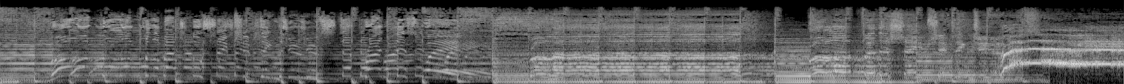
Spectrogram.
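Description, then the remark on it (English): A goat lets out a series of loud, wavering screams and bleats, strained, one cry after another with harsh, raspy edges and no talking. “We'll give you a goat scream.”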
